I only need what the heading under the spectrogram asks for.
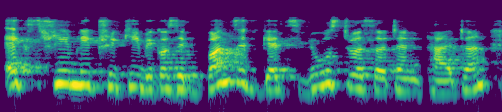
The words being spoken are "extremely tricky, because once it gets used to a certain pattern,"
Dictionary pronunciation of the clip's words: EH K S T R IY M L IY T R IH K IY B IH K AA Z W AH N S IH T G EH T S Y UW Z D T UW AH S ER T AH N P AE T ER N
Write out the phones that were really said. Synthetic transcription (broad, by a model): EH K S T R IY M L IY T R IH K IY B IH K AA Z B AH N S IH T G EH T S Y UW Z T UW AH S ER T AH N P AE T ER N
